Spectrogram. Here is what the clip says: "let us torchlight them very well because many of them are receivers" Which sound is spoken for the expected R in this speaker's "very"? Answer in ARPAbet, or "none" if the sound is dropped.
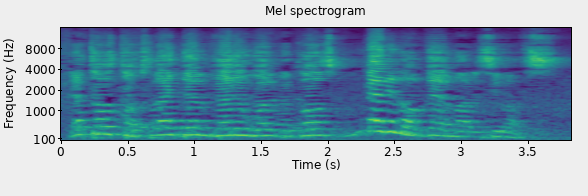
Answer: R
